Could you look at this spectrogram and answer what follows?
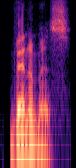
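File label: "venomous", American English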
